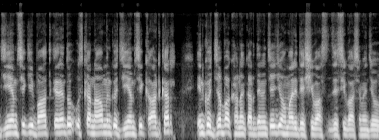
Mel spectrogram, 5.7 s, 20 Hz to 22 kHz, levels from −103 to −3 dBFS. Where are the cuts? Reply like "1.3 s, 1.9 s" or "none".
none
